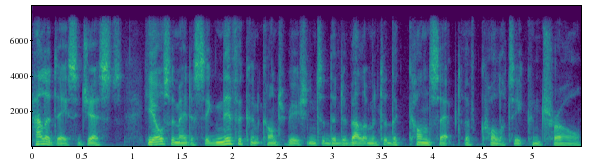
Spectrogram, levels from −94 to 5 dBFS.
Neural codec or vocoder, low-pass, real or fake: none; 7.2 kHz; real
